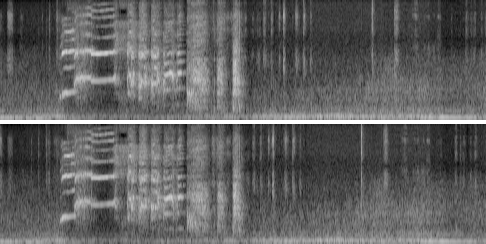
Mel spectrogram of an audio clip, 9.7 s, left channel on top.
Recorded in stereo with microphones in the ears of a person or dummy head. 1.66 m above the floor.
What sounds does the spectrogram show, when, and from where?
1.2 s crying: 65° left (ahead or behind), 6.5 m
3.7 s writing: 35° left (ahead or behind), 1.4 m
